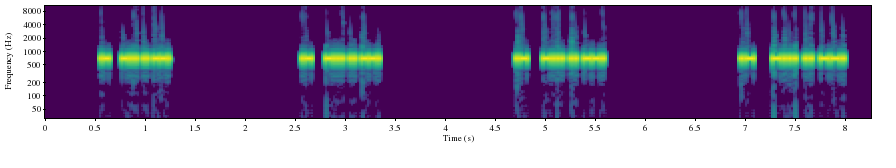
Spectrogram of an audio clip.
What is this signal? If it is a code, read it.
Morse code, heard as a keyed tone, about 54 wpm, 700 Hz. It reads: A BIG A BIG A BIG A BIG
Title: Speed-Racing - Sets of 2 Words 45wpm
